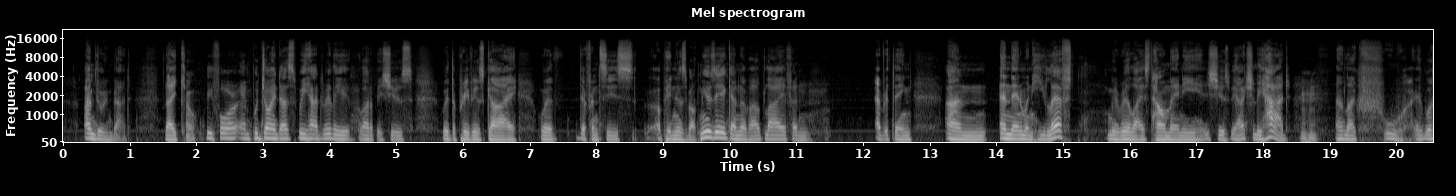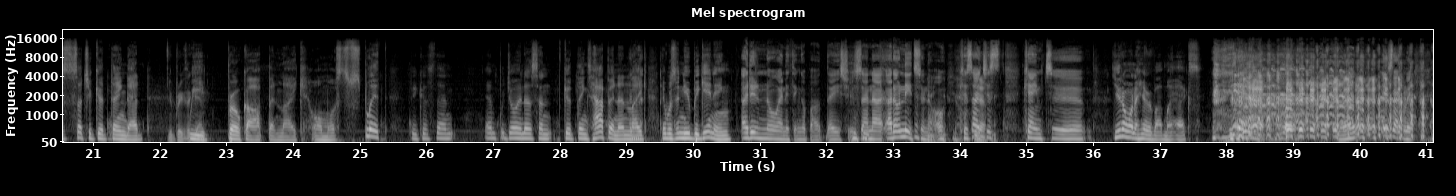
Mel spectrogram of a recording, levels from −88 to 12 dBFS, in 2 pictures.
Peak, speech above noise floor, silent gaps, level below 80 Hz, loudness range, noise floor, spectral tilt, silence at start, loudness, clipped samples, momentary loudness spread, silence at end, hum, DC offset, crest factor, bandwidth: 0 dBFS; 40 dB; none; -62 dBFS; 9 LU; -65 dBFS; -5 dB/octave; 0.3 s; -25 LUFS; under 0.1%; 15 LU; 0 s; none; under 0.1%; 26 dB; 15.5 kHz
